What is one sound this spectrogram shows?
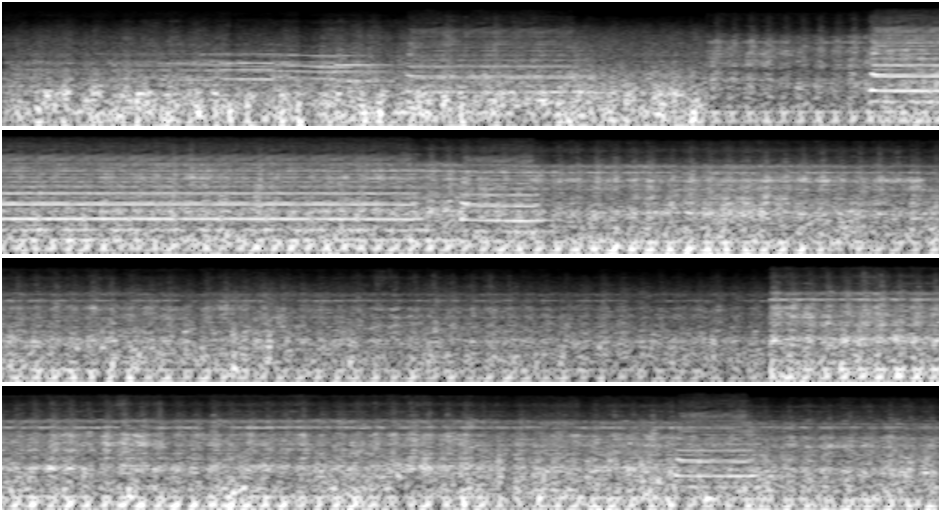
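A train horn blares in long blasts.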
